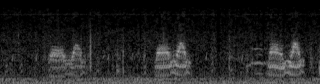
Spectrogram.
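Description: Common quail giving a short three-note phrase, repeated three times about once a second, over a low background rumble.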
